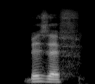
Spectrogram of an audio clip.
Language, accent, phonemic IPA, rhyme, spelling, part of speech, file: French, France, /be.zɛf/, -ɛf, bézef, adverb, LL-Q150 (fra)-bézef.wav
- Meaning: (not) much, a lot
